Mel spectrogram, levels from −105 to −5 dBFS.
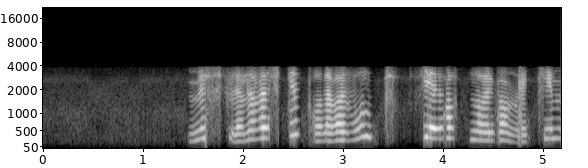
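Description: A speech clip run entirely through an LPC-10 vocoder at 2.4 kbit/s, heavily damaged: buzzy robotic voicing, hiss errors; spectrogram shows rigid harmonic combs, noise bands, nothing above 3.8 kHz.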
